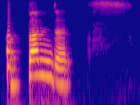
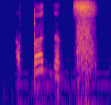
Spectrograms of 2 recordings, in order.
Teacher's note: The emphasis is on the second syllable, so it's abundance.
